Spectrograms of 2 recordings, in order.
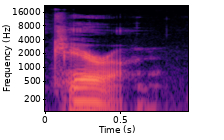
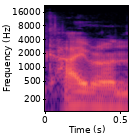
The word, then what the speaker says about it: Chiron: Yeah, I think it's pronounced Chiron, though. I think there's an I sound in it. Charon, but I think there's an I sound in it, because, you know, it's not English.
